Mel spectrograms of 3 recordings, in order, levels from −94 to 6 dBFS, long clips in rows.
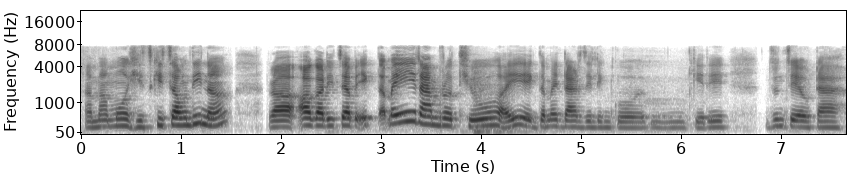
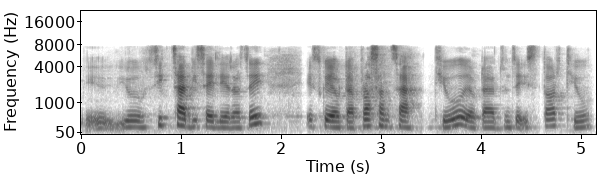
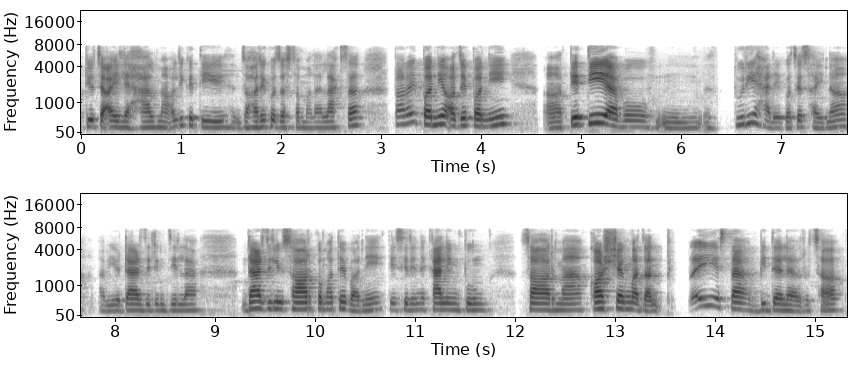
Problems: none marked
